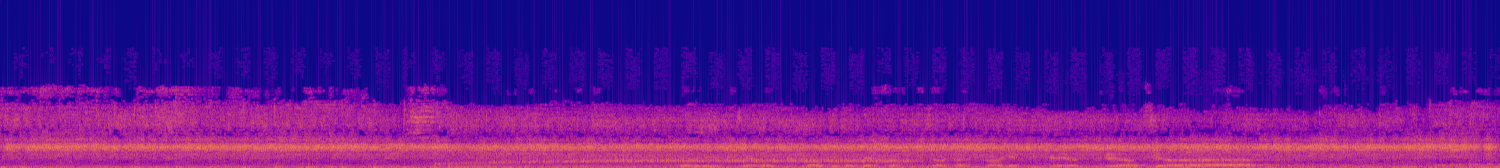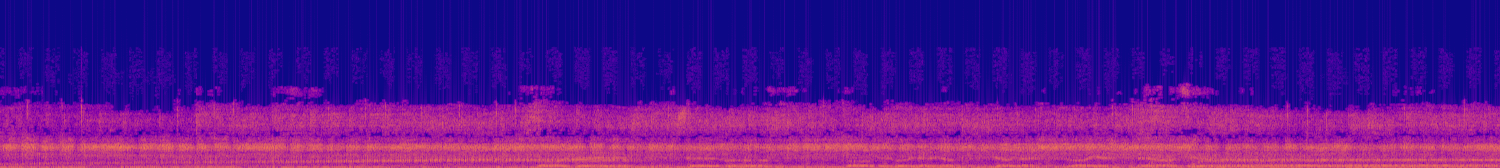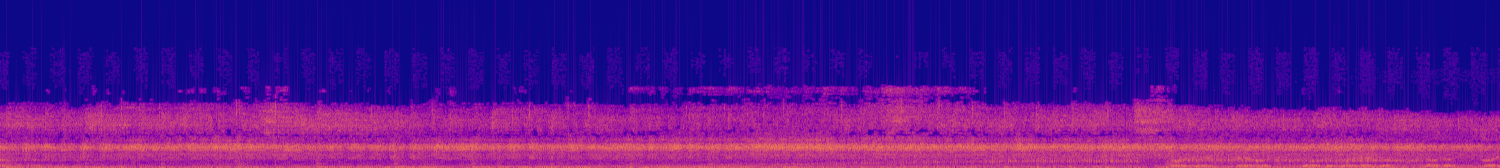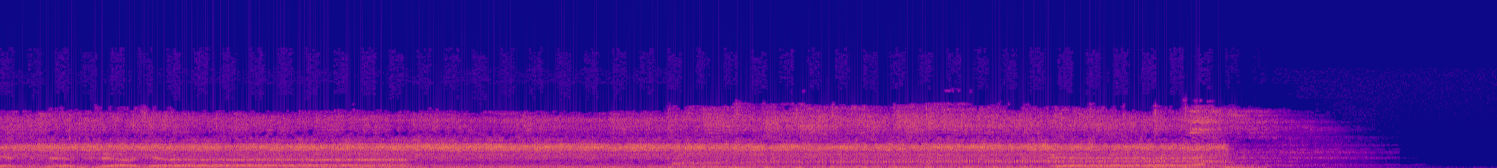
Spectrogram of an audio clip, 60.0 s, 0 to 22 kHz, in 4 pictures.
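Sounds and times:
distorted extreme metal music: 0.0s - 59.0s.

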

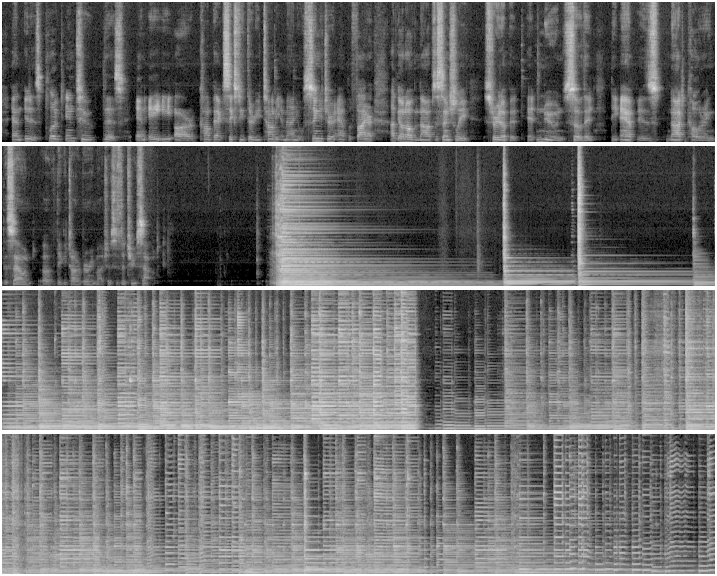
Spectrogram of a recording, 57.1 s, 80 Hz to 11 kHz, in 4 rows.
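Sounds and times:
acoustic guitar strummed and picked: 19.6s - 57.0s.

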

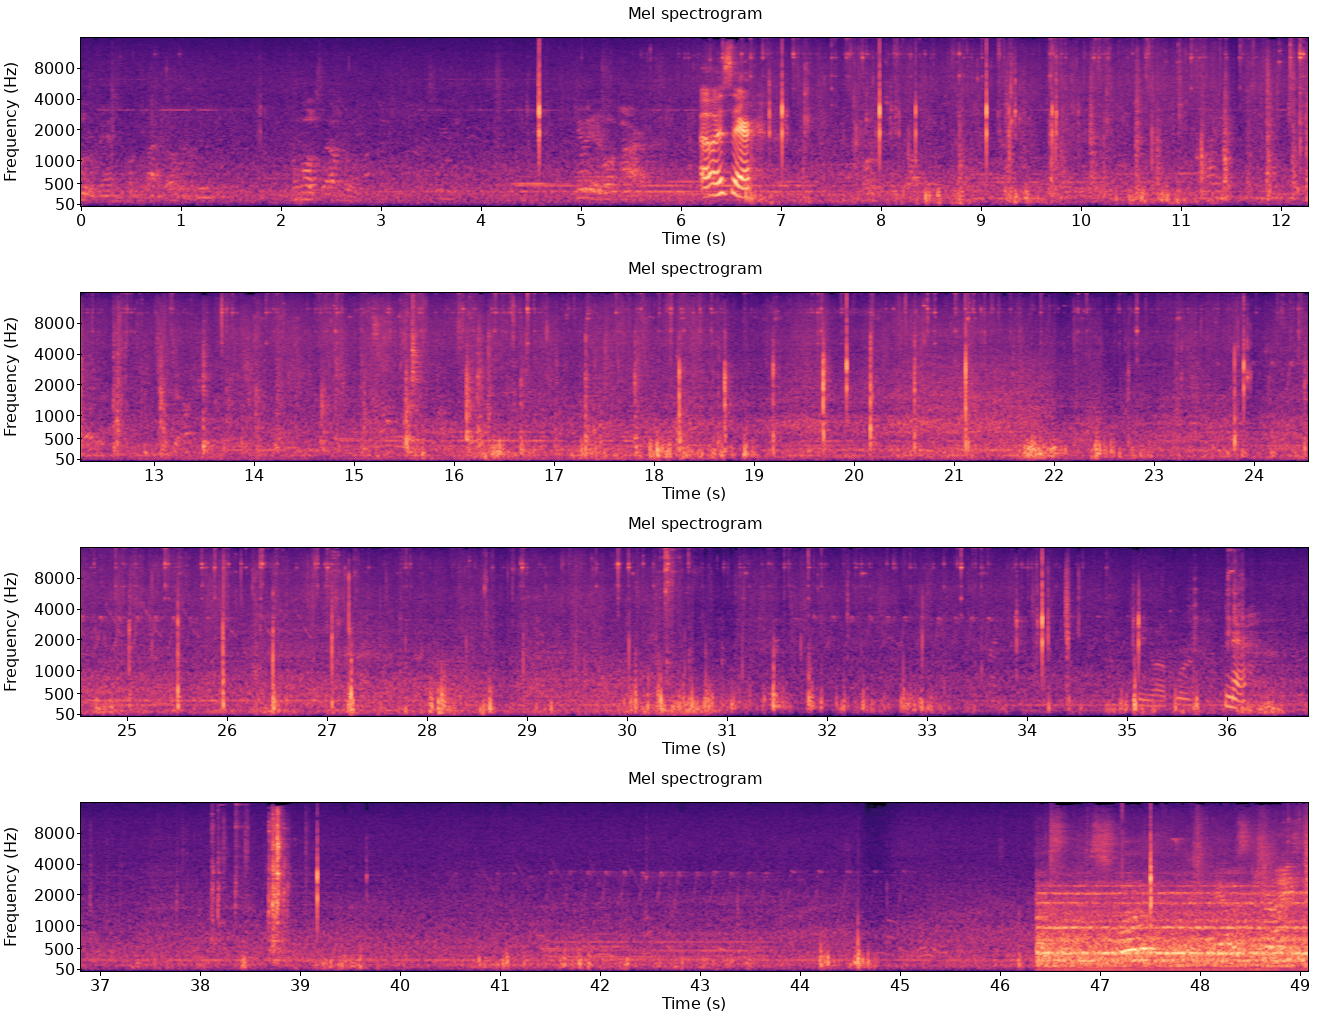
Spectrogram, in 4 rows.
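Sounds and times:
footsteps on hard floor: 7.2s - 21.3s.

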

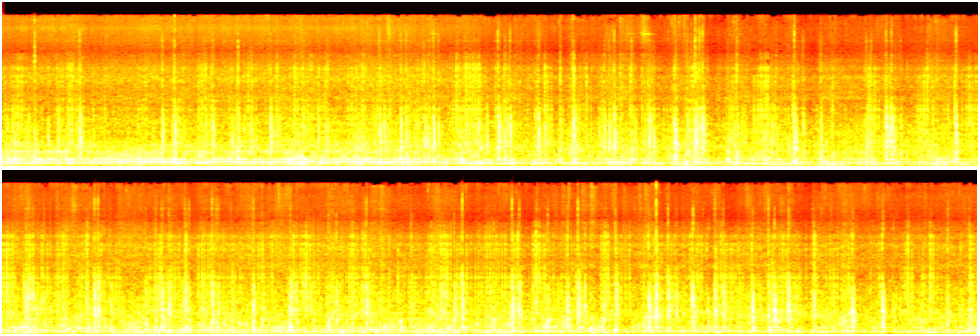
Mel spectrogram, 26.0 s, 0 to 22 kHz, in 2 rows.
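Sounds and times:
train low rumble: 0.0s - 26.0s
wheels clicking on rails: 0.0s - 26.0s.

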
